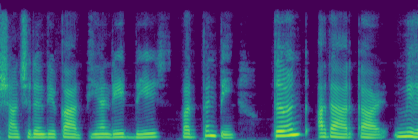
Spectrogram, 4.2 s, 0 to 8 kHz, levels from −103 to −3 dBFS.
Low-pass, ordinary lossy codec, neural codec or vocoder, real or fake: 7.2 kHz; none; codec, 16 kHz, 0.5 kbps, FunCodec, trained on LibriTTS, 25 frames a second; fake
